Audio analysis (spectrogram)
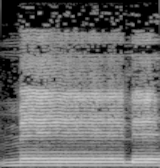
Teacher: تمام، اقول مال، اهي الالف المادية هنا مرققه لانها سبقت بحرف الميم، والميم من حروف الترقيق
